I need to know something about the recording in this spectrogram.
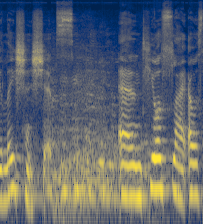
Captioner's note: audience laughing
